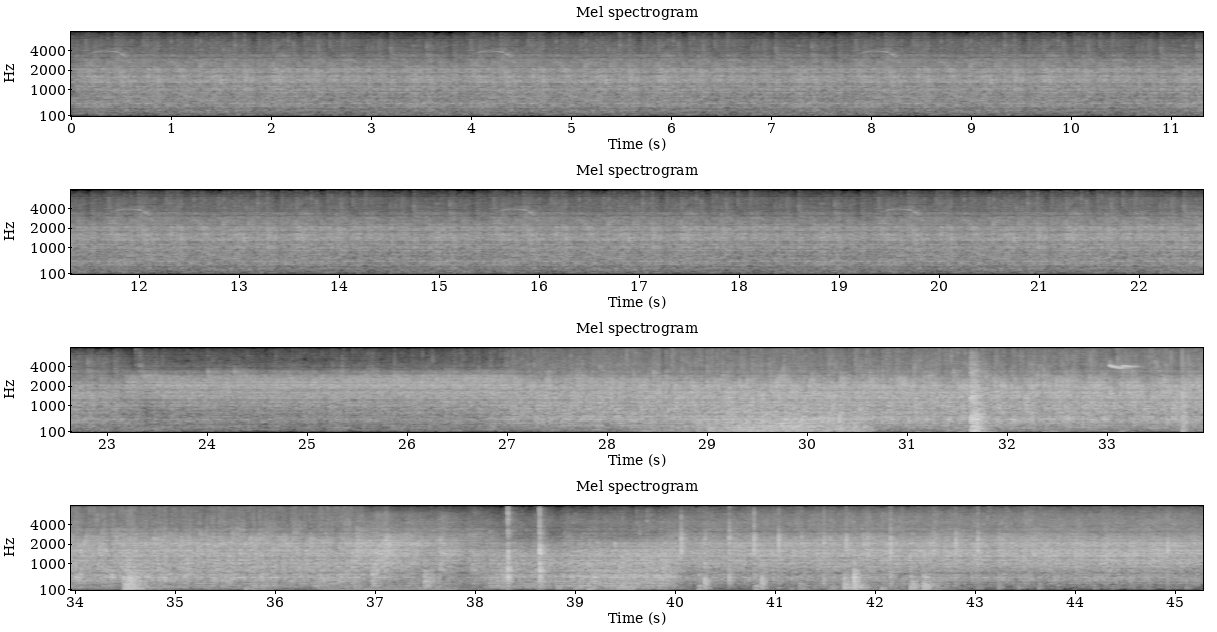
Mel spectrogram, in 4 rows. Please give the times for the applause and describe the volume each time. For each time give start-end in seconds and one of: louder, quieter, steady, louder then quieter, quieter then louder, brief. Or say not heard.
0.0-45.2 louder.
